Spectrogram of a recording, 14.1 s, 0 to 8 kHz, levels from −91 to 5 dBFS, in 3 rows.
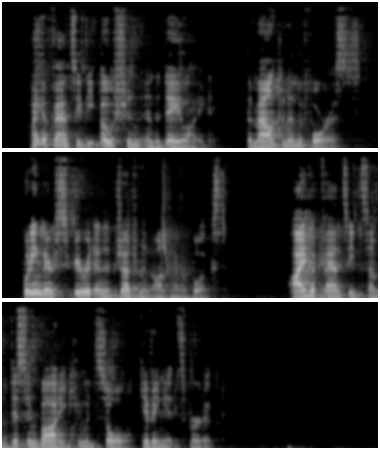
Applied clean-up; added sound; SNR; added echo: neural mask model DeepFilterNet 3.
